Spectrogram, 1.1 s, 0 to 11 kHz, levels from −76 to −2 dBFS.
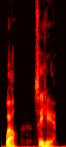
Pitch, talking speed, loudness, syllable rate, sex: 105 Hz, 165 wpm, -21 LUFS, 6.8 syllables/s, male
